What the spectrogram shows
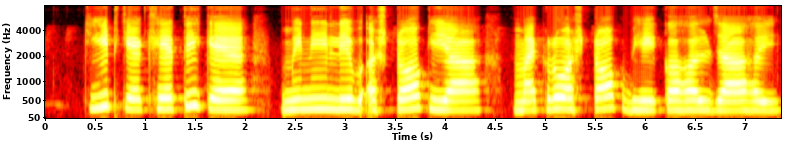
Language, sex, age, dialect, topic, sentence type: Magahi, female, 25-30, Western, agriculture, statement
